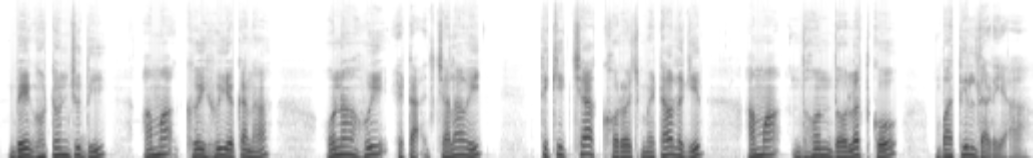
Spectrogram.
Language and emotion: Santali, neutral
